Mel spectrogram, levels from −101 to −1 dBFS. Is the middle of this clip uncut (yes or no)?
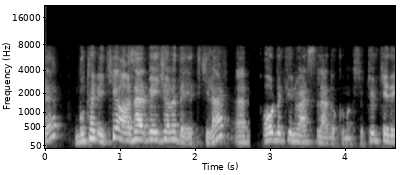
no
